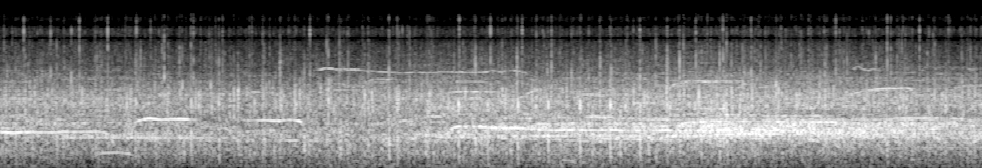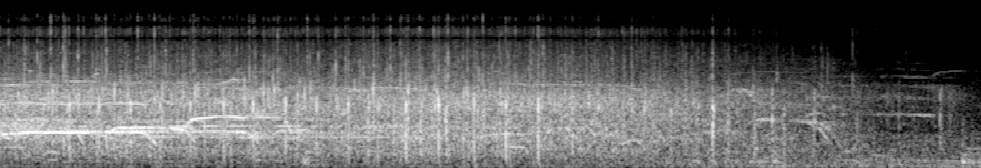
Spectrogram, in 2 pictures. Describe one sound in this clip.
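People in a crowd cheer and whistle.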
